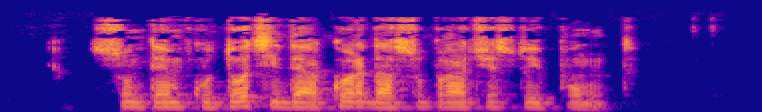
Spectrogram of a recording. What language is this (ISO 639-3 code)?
ron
